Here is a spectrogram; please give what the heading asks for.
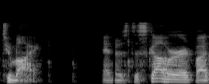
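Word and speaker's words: Toumaï: basical he was actually talk about this it's pronounced to my and it was discovered by this French paleontologist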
